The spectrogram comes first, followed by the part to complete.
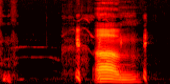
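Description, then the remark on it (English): A cat interrupting an interview lets out one loud, drawn-out meow into the microphone, bracketed by a few short, softer chirps or noises just before and after. “This is my cat interrupting the interview.”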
